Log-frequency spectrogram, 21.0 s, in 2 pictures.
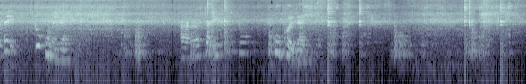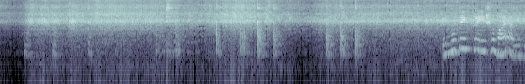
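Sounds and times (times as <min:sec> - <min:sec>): pineapple sizzling in hot ghee: 0:00.0 - 0:21.0
metal spatula scraping a pan: 0:05.4 - 0:16.2.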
